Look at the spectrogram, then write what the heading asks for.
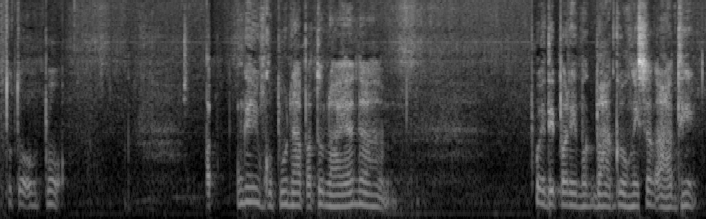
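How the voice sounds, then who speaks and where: An actor playing a remorseful, humble reformed husband in a Filipino drama, with an earnest, respectful manner. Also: male voice, mid-range voice, steady tone, a little slow, a little hiss or hum, natural voice.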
